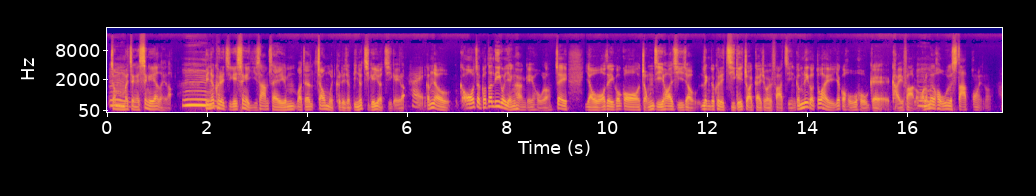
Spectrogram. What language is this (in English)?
Chinese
